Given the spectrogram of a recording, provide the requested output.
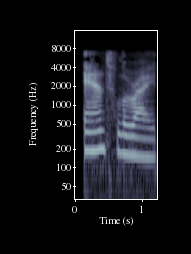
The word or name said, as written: antlerite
